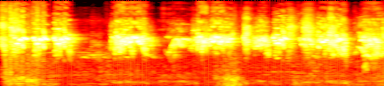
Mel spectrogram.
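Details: Budgies chattering in bursts of high, buzzy warbles and squawks, broken by short pauses, with one brief gap of near silence after the first second.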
